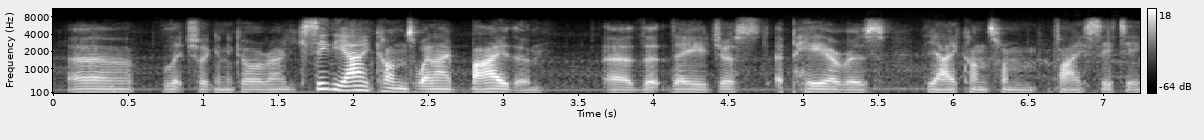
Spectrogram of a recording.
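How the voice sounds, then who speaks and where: Noticeable background noise runs under this recording. A man speaks at a moderate pace in a fairly low pitch. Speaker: gaming YouTuber. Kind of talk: gameplay commentary. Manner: halting, stuttering; casual.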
